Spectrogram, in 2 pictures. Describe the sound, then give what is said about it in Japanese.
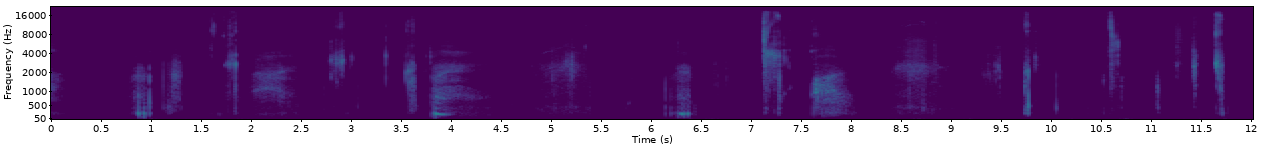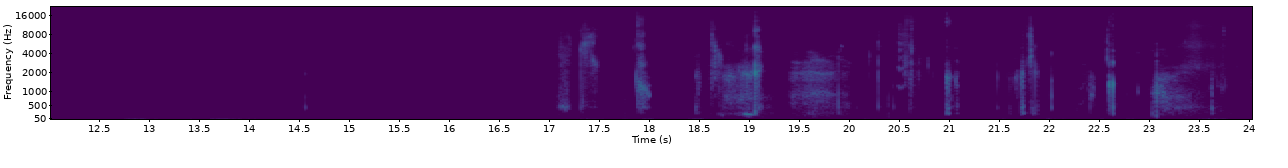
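Biting and chewing ice cream: bursts of soft crunches and moist mouth noises come in quick clusters, stop for a few seconds, then start again. Breathy, whisper-like sounds are mixed in. “とりあえずアイスでも食べるか。”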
